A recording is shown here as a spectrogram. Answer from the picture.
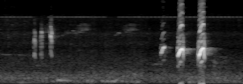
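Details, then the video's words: Yellow-vented bulbul (trucukan) lure recording meant to make wild bulbuls sing: a few soft, short chirps, then a rising note and two loud, full, liquid chirps in quick succession. "Panggilan Trucukan Gacor Isian Istimewa Cocok Buat Trucuk Ombyokan"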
